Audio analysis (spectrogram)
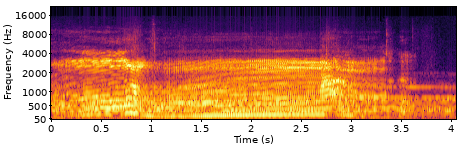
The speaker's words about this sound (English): It's a motorcycle. You ride it.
